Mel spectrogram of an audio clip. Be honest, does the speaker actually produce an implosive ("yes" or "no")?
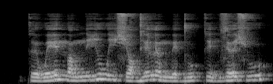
no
